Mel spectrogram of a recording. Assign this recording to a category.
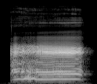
Sound effects > Natural elements and explosions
